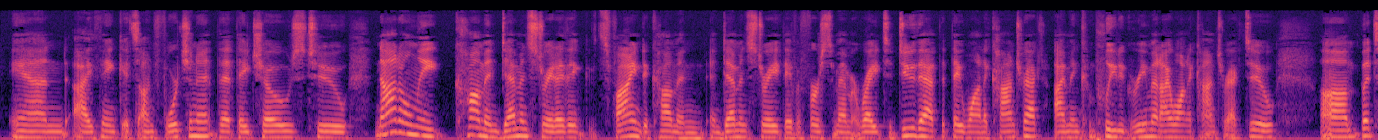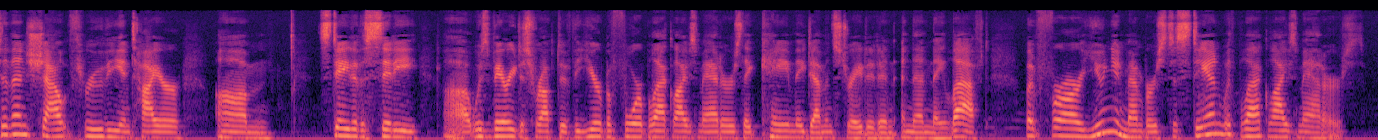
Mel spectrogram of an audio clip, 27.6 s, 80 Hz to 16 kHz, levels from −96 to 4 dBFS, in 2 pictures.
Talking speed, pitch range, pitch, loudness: 195 wpm, 145-175 Hz, 155 Hz, -22 LUFS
